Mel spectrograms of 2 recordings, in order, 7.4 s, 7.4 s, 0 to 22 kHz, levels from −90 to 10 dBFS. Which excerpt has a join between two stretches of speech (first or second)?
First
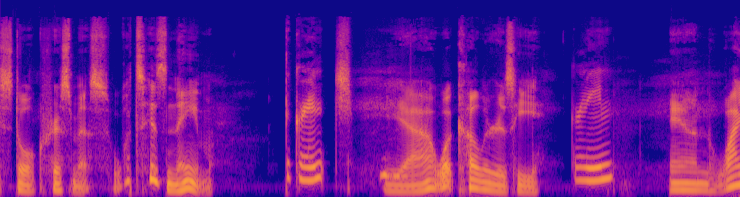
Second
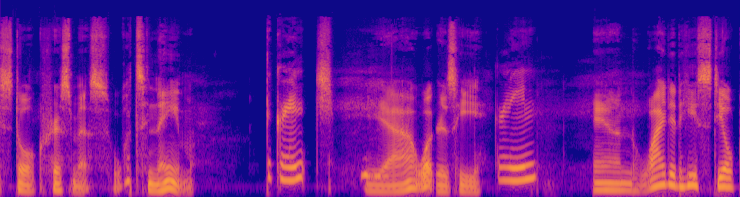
second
